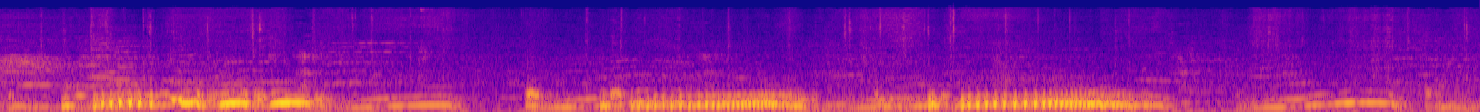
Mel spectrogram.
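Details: Deep, throaty coos from pigeons come in rounded rising-and-falling phrases, several in a row with brief pauses, ending on a softer coo.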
